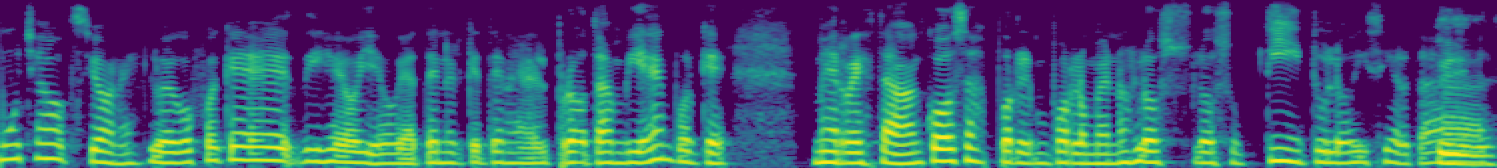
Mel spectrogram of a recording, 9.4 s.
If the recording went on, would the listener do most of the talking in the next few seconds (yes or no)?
yes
